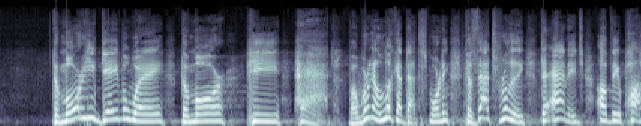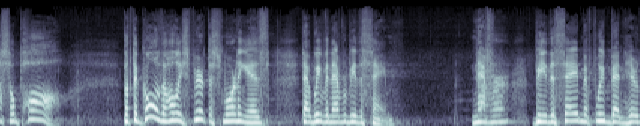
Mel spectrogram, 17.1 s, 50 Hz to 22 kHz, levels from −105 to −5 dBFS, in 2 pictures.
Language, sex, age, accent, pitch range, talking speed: English, male, 50-69, American, 190-245 Hz, 185 wpm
